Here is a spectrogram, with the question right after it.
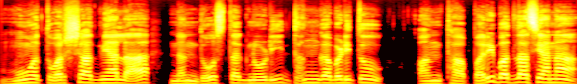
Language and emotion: Kannada, surprised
